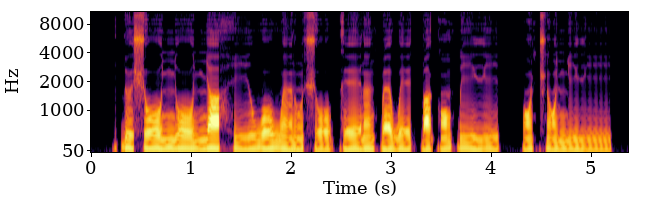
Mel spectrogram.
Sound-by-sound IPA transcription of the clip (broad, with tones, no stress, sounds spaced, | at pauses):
ɗ ɨ˦ ʃ oː˦ ɲ oː˦˨ ɲ a˦˨ h iː˨˦ w o˦ w ɛ̃˧ ɾ ũ˧ ʃ oː˨ k eː˧ ɾ ɛ̃˦ k͡p ɛ˧ w eː˧ k͡p a˧ k ɔ̃˦ k͡p iː˦ j i˦ | ɔ̃˨ t͡ʃ ɔ̃˨ ɲ i˨ j iː˨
